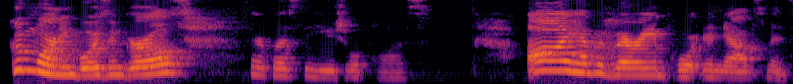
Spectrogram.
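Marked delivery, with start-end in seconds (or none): 0.1-1.4 booming, much louder announcement voice; principal on the loudspeaker. A narrator's reading. Mister Kitzwatter greets the school over the loudspeaker, booming loud. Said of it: "voice came o-, over the loudspeaker". 3.9-5.9 booming, much louder announcement voice; principal on the loudspeaker. A narrator's reading. Mister Kitzwatter greets the school over the loudspeaker, booming loud. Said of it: "said Mister K".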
